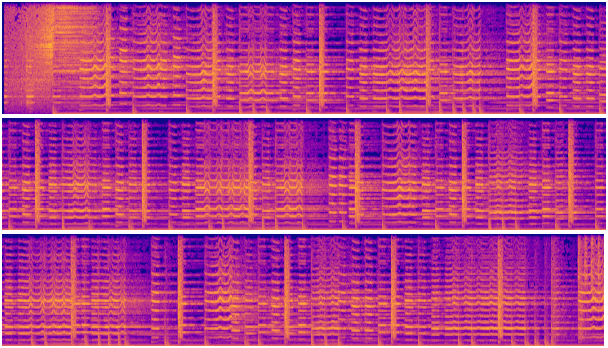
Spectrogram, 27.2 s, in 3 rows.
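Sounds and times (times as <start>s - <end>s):
zurna playing: 0.4s - 27.1s.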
